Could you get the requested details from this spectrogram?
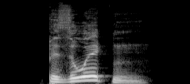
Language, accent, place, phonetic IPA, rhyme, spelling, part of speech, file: German, Germany, Berlin, [bəˈzoːltn̩], -oːltn̩, besohlten, adjective / verb, De-besohlten.ogg
- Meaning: inflection of besohlen: 1. first/third-person plural preterite 2. first/third-person plural subjunctive II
